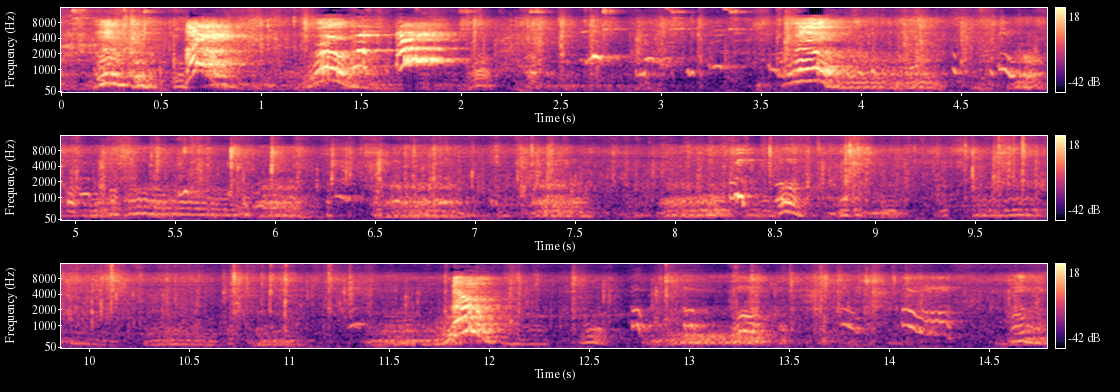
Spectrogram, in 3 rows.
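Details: A litter of ten F1B Standard Goldendoodle puppies at three weeks old play fighting; a busy chorus of tiny growls, squeals, yips and whines overlaps continuously, with sharper yelps at intervals and scrabbling sounds.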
